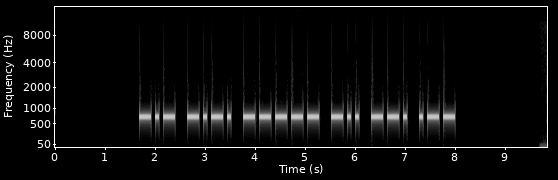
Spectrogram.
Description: Morse code, heard as a keyed tone, about 15 wpm, 700 Hz. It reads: KC0DGW
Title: Speed Racing - USA 2x3 Call Signs 15wpm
